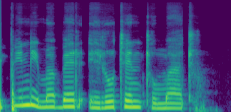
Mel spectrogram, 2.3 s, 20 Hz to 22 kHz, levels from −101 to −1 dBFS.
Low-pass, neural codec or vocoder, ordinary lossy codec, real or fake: 19.8 kHz; codec, 44.1 kHz, 7.8 kbps, Pupu-Codec; none; fake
